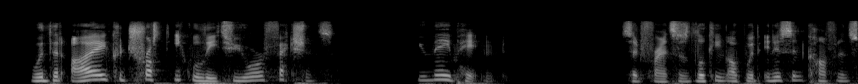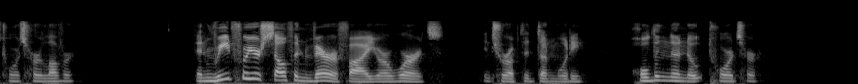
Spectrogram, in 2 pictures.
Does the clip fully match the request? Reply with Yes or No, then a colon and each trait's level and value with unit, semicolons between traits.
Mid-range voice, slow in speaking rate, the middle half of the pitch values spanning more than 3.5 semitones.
Yes: medium, 155 Hz; slow, 130 wpm; average, 4.5 semitones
